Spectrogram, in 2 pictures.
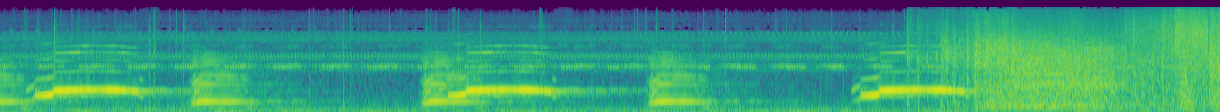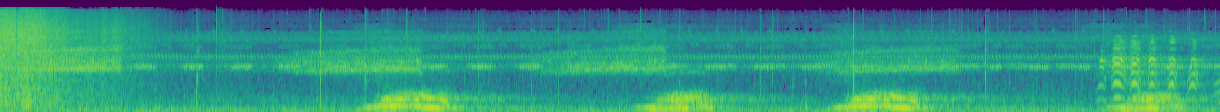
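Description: Night ambience of wild animal calls over a steady, evenly pulsing high chirp. Short rising-then-held cries repeat in the first ten seconds, a loud rushing noise fills about five seconds in the middle, and lower arching calls come about every three seconds after that.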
